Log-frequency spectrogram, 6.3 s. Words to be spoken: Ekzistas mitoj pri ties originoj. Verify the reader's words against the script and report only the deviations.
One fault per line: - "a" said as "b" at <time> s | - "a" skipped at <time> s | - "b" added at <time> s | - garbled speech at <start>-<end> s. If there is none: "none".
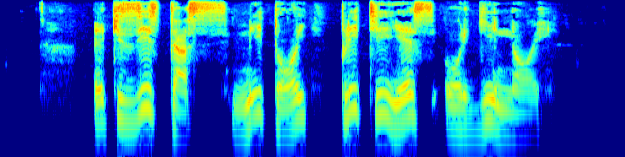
none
